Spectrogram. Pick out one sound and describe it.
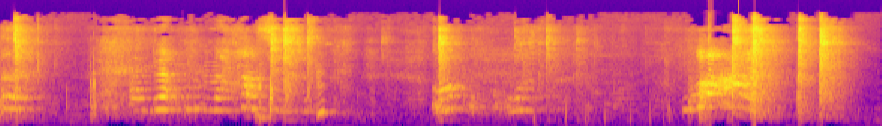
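Metal crutches clack on the floor.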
